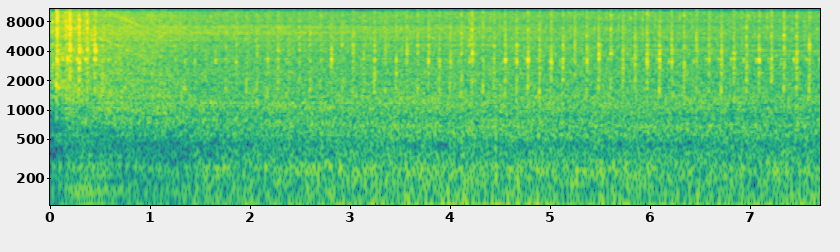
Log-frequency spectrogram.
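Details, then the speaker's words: Petrol engine started after alternator replacement (battery 12.88 V before): catches and settles to a rough idle with a sharp, regular ticking puff from a known exhaust leak. "So anyway, I'm going to start it up, and don't worry, the exhaust leak's the next thing to get fixed."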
